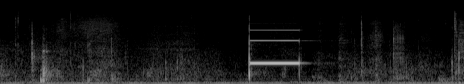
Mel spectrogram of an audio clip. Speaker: And then that alarm sound you just heard means that the Lifepack has some kind of error. In this case, it's our SpO2 check sensor.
